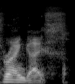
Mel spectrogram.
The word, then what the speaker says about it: Rheingeist: It's Rheingeist.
